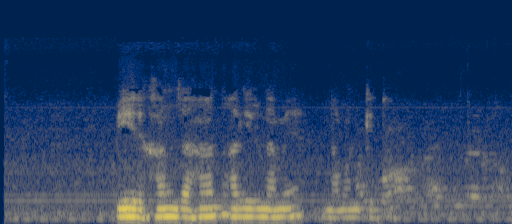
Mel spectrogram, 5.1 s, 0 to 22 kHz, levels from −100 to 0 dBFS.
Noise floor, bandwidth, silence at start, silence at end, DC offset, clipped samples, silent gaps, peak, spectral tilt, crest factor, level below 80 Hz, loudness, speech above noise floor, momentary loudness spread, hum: -52 dBFS; 4.1 kHz; 1.15 s; 0.35 s; under 0.1%; under 0.1%; none; -6 dBFS; -11.5 dB/octave; 18 dB; -54 dBFS; -23 LUFS; 30 dB; 27 LU; none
